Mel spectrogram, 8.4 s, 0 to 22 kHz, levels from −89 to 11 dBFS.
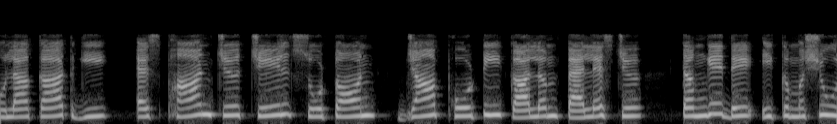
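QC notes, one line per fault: Throughout: Dolby Digital compression, heavy. The speech is dull, with nothing above 6.9 kHz, and rough fluttering noise sits around tonal parts. This points to a starved AC-3-style encoder, likely near 40 kbps, leaving many frequency lines without mantissa bits, filled with dither noise.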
